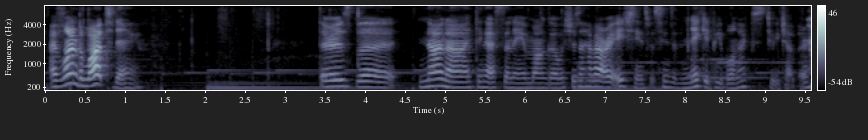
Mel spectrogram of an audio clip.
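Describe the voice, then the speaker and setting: A giggly woman hosting a book club stream, chatting casually with viewers and musing out loud. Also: mid-range voice, moderate pace, music in the background. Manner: musing, thinking aloud.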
